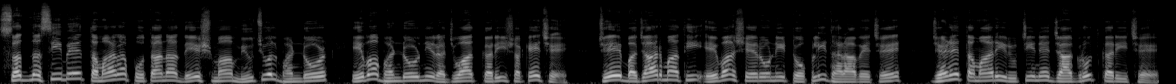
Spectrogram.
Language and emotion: Gujarati, neutral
